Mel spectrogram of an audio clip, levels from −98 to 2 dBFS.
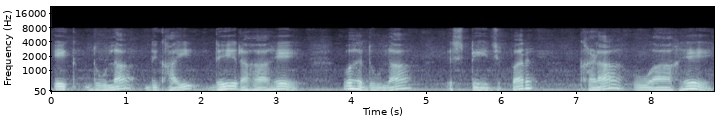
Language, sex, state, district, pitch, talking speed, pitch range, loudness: Hindi, male, Madhya Pradesh, Dhar, 100 Hz, 90 wpm, 95-120 Hz, -17 LUFS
